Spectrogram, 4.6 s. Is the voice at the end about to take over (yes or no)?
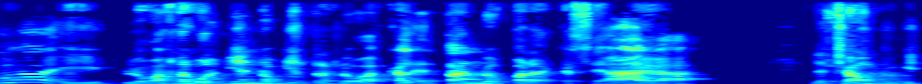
no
